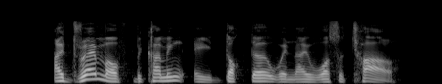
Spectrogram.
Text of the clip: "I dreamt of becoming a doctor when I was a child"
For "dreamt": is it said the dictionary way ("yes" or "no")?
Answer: no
